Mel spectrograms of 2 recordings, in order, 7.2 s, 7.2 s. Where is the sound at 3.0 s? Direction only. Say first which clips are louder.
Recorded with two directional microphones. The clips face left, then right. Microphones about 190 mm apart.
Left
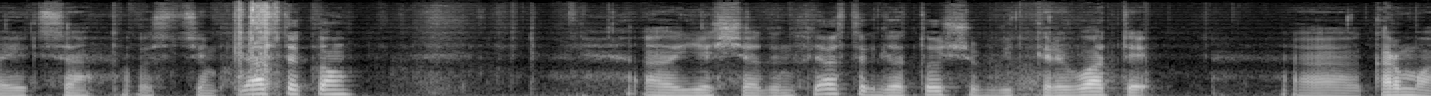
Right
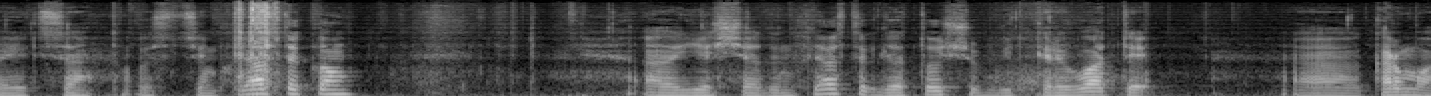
Left 6 dB; 40° left (ahead or behind).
